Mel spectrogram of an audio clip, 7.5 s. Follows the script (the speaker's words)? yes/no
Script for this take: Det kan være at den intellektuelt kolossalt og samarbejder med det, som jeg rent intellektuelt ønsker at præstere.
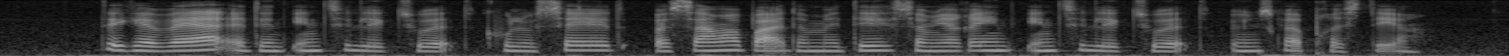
yes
